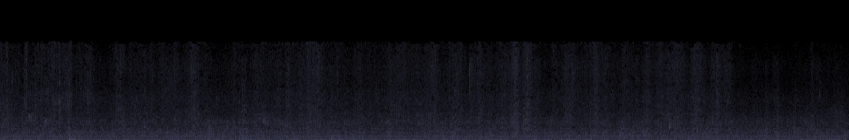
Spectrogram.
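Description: Steady hiss of background noise, with faint small clicks of metal coins being handled and stacked on a table.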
